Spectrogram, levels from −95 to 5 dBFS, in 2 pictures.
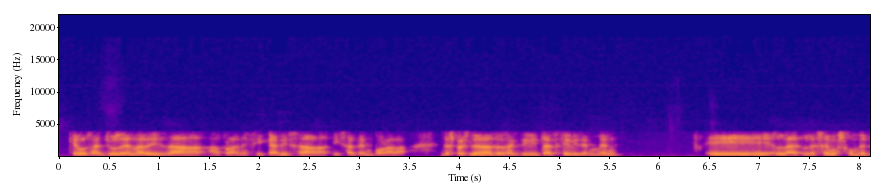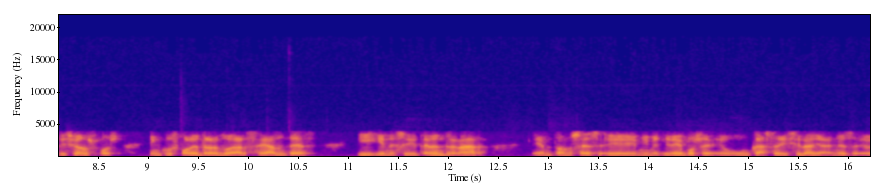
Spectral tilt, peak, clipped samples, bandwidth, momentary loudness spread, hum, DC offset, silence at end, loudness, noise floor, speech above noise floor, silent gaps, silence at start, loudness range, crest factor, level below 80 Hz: -7 dB/octave; -2 dBFS; under 0.1%; 4.1 kHz; 9 LU; none; under 0.1%; 0 s; -19 LUFS; -58 dBFS; 39 dB; none; 0.15 s; 2 LU; 18 dB; -66 dBFS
